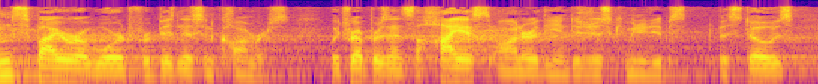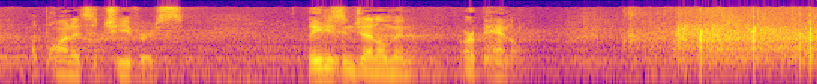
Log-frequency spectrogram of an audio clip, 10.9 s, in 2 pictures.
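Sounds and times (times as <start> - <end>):
speech: 0.0 - 6.8, 7.5 - 9.0
audience applause: 9.6 - 10.8.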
